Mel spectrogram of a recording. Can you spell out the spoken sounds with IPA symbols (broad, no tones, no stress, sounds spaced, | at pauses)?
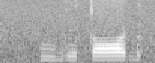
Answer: m b ɨ t ɔ ɖ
